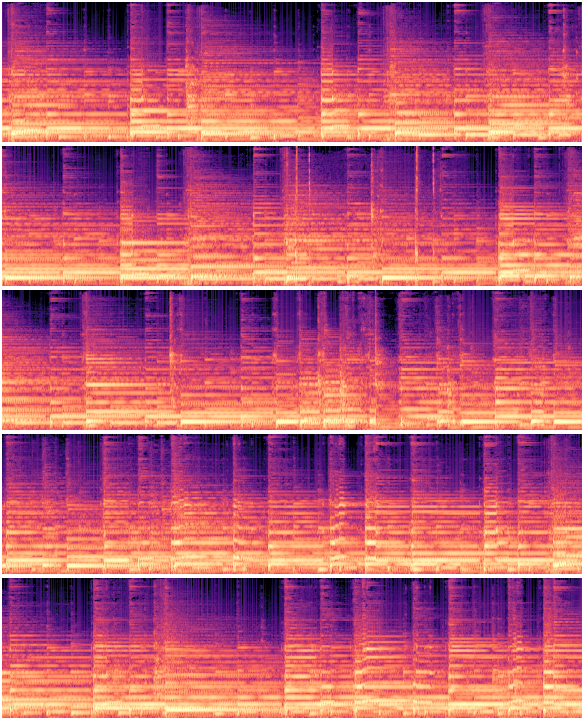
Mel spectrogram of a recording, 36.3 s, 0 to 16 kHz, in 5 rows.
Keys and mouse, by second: 4.4 right click, 5.5 click, 10.6 click, 10.6-24.3 drag, 24.4-26.6 drag, 26.6 right click, 28.7 click, 30.6 click, 31.6 g, 33.0 click, 33.3-36.2 drag.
